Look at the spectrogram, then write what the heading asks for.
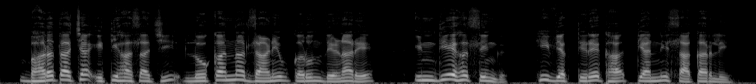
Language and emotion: Marathi, neutral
